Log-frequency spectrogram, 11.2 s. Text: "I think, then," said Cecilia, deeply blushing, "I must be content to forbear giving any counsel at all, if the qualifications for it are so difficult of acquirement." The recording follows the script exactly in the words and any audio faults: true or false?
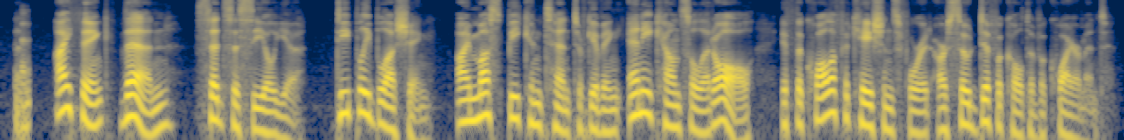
false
